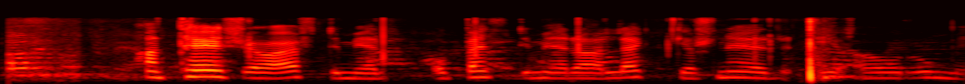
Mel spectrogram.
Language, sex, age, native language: Icelandic, male, 18-19, Icelandic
